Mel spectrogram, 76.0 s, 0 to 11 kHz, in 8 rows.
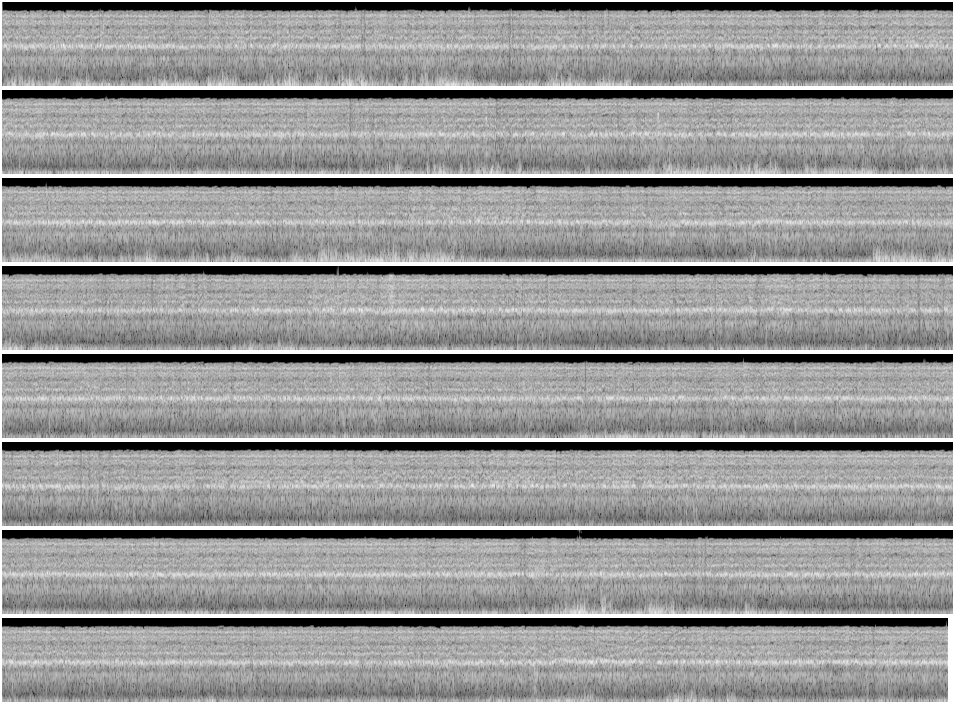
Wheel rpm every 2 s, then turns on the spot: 230, 230, 230, 230, 220, 230, 230, 230, 230, 230, 230, 230, 220, 230, 230, 230, 230, 230, 230, 240, 240, 230, 230, 240, 230, 210, 210, 220, 240, 240, 230, 230, 230, 230, 230, 230, 230, 230.
none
